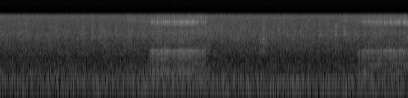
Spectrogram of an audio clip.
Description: My dog MM snore, turn the volume louder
